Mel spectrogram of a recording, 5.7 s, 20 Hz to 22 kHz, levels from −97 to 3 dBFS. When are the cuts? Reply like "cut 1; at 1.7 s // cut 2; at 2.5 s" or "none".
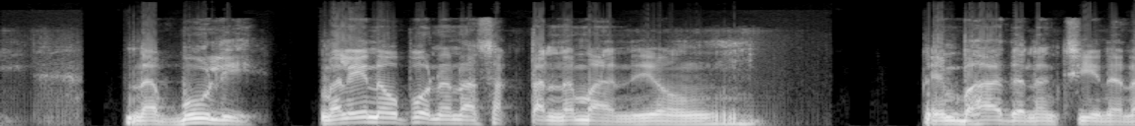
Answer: cut 1; at 1.4 s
